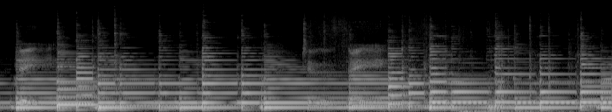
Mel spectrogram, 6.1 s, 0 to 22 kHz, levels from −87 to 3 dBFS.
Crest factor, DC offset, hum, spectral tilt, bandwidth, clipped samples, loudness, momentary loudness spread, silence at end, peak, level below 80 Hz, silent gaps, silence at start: 14 dB; under 0.1%; none; -8.5 dB/octave; 7 kHz; under 0.1%; -29 LUFS; 5 LU; 0 s; -14 dBFS; -56 dBFS; none; 0 s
